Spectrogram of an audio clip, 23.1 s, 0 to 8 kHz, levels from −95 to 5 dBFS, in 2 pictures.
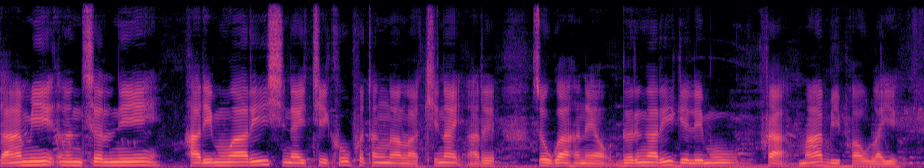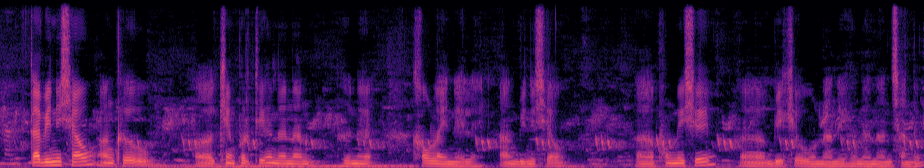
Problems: constant background noise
